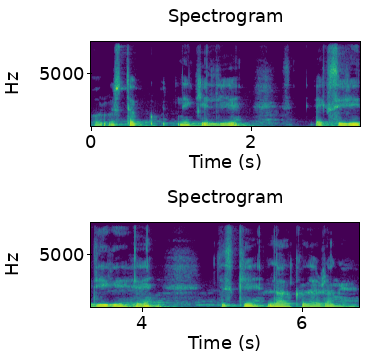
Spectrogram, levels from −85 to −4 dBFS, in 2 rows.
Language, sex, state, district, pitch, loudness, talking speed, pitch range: Hindi, male, Arunachal Pradesh, Papum Pare, 115 Hz, -18 LUFS, 150 wpm, 110-125 Hz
